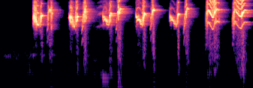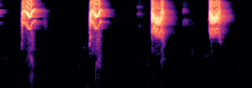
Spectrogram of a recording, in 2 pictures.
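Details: Long-tailed shrike lure song with "toet toet" sounds and rich fill-ins, meant to trigger singing: a fast series of sharp, rising-falling chirped notes that slows toward the end into single spaced calls about a second apart.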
